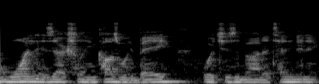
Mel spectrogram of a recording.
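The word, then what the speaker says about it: 八: And she talks about how the pronunciation for the word 8 or ba sounds like the word fa, which is the first character in the words of fazan, development, and fakai, to become wealthy.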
